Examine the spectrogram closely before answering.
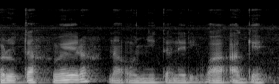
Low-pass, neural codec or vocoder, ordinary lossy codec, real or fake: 14.4 kHz; none; none; real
